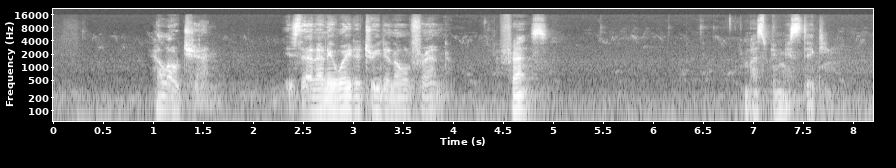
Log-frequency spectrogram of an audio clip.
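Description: A young man speaks softly and calmly.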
